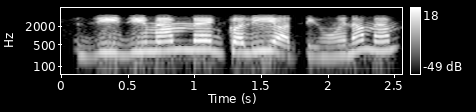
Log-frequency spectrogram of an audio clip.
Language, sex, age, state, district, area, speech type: Hindi, female, 30-45, Madhya Pradesh, Chhindwara, urban, conversation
